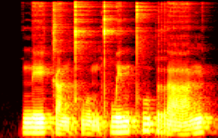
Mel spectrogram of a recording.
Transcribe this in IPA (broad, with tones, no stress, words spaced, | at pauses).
neː˦˥ka˨˩ŋkʰwo˨˩mkʰwe˥˩n pʰu˥˩ʔra˩˦ŋ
